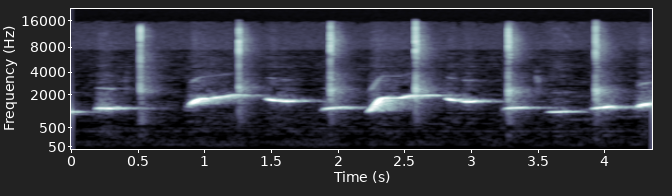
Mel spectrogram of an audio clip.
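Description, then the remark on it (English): Someone whistles the bright, bouncy theme tune of The Andy Griffith Show, the melody gliding between notes, with sharp clicks, like finger snaps, keeping a steady beat beneath it. “I can still whistle the song.”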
